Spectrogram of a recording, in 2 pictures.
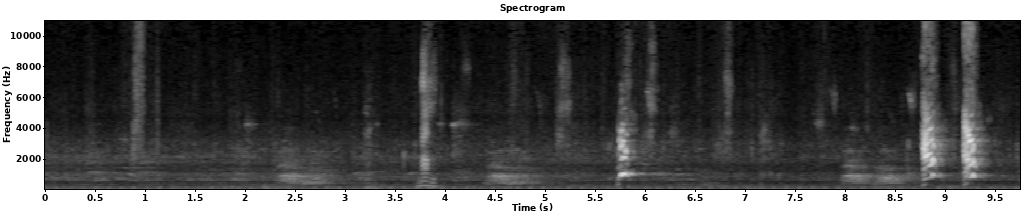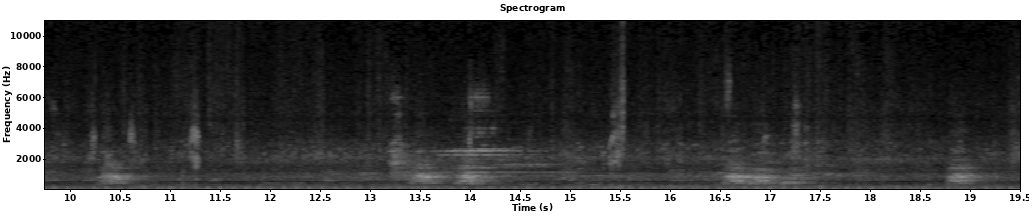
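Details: Mrvica the Doberman at play with Kerry Blue Terrier puppies: scattered short yips and barks, some sharp and loud, repeating irregularly every second or two, with occasional thuds against a low background hum.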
